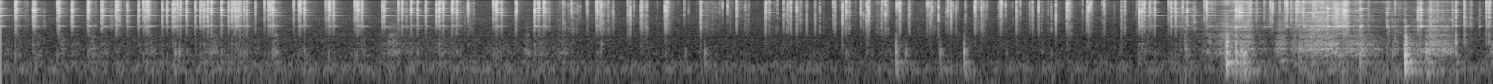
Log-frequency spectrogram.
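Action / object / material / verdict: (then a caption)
tap / glazed ceramic mug / ceramic / none. Long pointed acrylic nails rapidly tap the sides and rim of a hollow, empty, blue speckled glazed ceramic mug. The result is a dense stream of bright, clicky taps with short, glassy, chime-like rings. Near the end, a broader, rougher scraping-like burst joins the tapping.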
